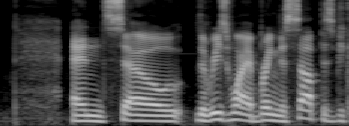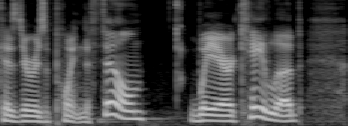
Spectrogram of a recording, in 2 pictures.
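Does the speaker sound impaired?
No.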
